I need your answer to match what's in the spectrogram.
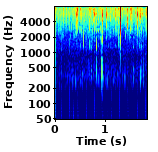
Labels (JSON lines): {"label": "biophony, crackle", "recorder": "SoundTrap 600"}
